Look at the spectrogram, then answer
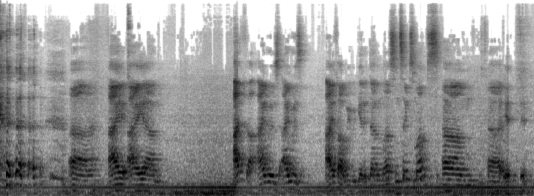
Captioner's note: laughs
